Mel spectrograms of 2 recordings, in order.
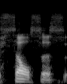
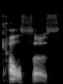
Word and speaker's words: Celsus: it's usually described as the library of Celsus. It's really probably best pronounced Kelsos.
